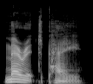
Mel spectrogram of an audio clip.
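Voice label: "merit pay", British English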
